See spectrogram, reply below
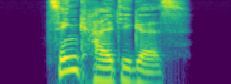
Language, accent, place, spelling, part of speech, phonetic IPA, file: German, Germany, Berlin, zinkhaltiges, adjective, [ˈt͡sɪŋkˌhaltɪɡəs], De-zinkhaltiges.ogg
- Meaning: strong/mixed nominative/accusative neuter singular of zinkhaltig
